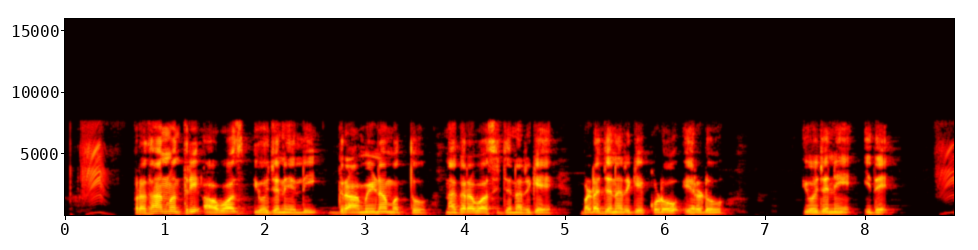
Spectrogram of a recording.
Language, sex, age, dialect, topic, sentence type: Kannada, male, 25-30, Mysore Kannada, banking, statement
